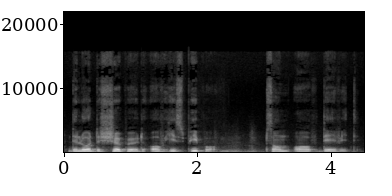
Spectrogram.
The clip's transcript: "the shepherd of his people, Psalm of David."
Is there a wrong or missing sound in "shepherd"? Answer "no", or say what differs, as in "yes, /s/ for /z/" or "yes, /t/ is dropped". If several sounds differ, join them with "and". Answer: no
